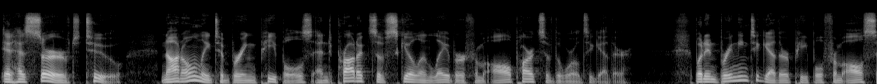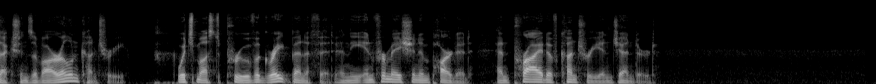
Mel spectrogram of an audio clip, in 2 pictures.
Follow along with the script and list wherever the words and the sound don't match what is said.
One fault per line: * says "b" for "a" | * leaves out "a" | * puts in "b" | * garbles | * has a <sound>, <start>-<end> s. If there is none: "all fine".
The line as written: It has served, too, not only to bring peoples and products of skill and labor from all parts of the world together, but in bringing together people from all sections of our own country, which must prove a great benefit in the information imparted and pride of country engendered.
all fine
